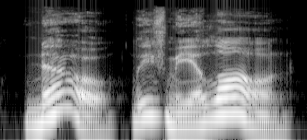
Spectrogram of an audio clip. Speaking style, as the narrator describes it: I heard her shout from below

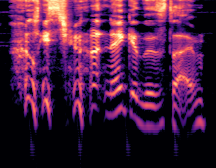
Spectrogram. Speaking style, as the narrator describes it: I laughed

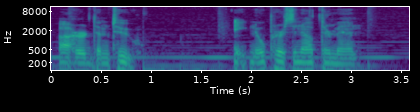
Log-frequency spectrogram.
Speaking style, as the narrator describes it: he mumbled

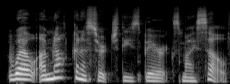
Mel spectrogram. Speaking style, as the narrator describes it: said Gouchard

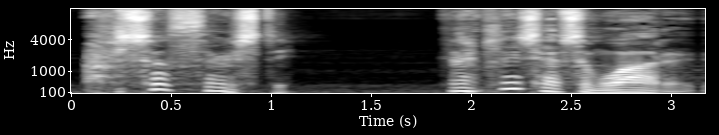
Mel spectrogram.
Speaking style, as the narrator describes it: she pleaded to the bartender

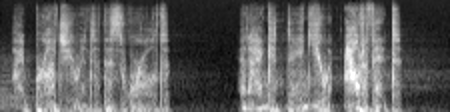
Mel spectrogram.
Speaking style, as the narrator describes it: she whispered

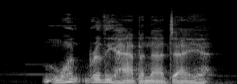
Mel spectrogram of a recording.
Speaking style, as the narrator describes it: he demanded angrily

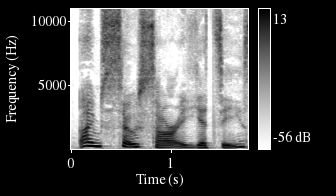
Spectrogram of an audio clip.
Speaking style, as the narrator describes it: Sarah said tearfully

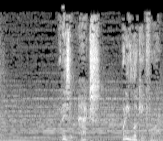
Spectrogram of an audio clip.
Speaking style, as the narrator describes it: Casey asked under her breath

